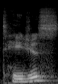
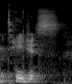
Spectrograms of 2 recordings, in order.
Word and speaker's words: Tejas: hi my name is tejas that's pronounced like contagious or maybe in pandemic times advantageous is probably better either way tejas say with me tejus right and i work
